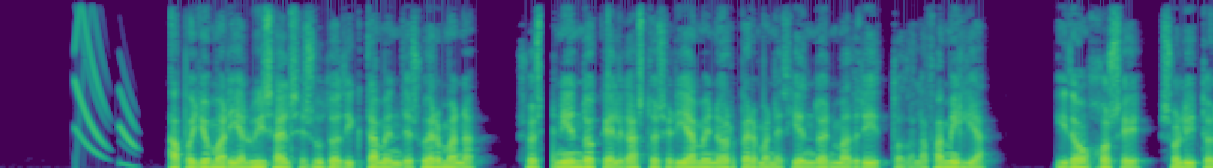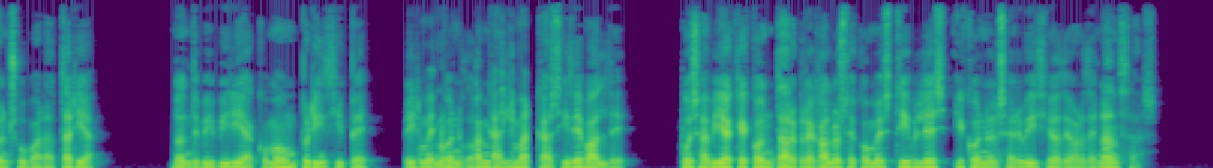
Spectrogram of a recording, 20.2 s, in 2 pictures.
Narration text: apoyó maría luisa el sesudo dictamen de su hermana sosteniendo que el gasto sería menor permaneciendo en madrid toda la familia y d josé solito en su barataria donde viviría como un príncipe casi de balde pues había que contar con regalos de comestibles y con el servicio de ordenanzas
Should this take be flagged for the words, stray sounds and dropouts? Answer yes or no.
yes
